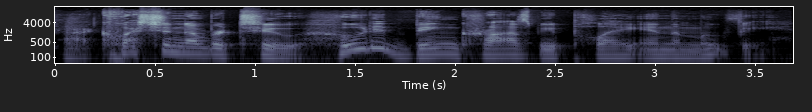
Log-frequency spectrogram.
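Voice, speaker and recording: A man's voice: medium pitch, big pitch swings, normal speed, dry recording. A man co-hosting a podcast, chatting casually with a guest and the listeners. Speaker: podcast co-host. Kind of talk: casual chat.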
